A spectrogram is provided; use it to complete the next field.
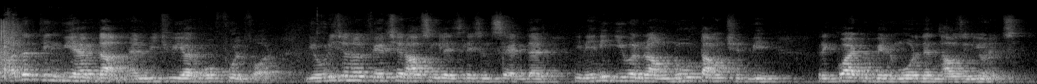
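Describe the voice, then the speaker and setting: Talking at a fairly quick pace, a man with a fairly high voice is heard with audible room echo and noticeable background noise. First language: not English. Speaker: local official. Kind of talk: town hall speech. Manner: animated.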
